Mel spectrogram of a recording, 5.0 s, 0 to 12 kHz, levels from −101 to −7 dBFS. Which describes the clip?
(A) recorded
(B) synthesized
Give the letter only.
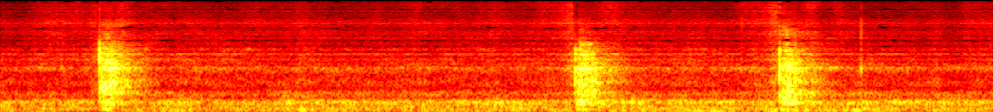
B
